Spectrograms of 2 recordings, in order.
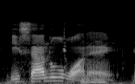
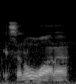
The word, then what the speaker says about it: Isandlwana: Isandlwana, it's a very hard word to pronounce, Isandlwana, Isandlwana.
